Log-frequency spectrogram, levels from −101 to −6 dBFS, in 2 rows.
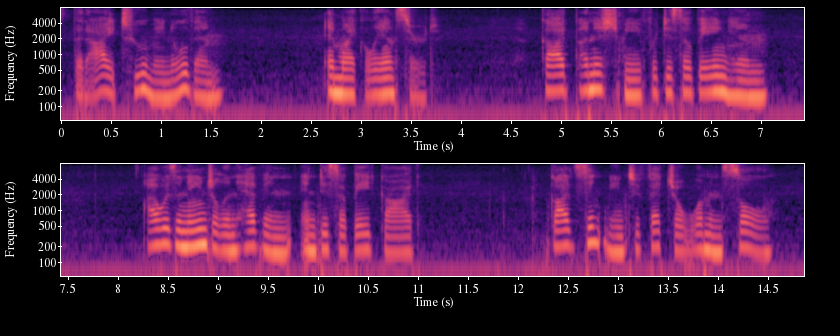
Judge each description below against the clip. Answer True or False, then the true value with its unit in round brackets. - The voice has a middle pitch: True (180 Hz)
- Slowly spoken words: True (130 wpm)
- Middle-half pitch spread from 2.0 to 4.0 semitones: True (3.5 semitones)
